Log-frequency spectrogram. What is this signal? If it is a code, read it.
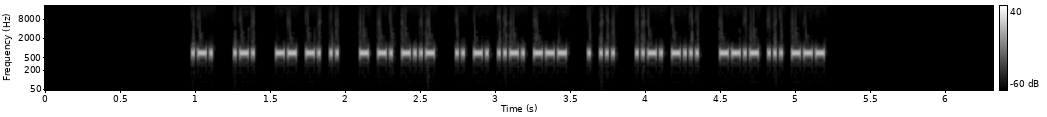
Morse code, heard as a keyed tone, about 60 wpm, 700 Hz. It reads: R R MNI TNX INFO ES FB QSO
